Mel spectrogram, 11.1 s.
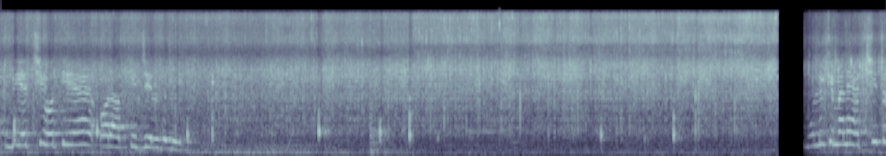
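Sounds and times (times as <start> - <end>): spatula tapping pan: 0.0 - 2.8, 3.9 - 5.6, 7.4 - 8.8
radish sizzling in oil: 0.0 - 11.0
spatula scraping pan: 1.0 - 9.7.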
